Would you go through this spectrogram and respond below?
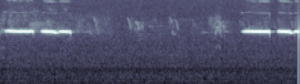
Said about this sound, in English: Quite a contrast to the plaintively whistled notes of the black-capped chickadee, often found in the same habitat.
